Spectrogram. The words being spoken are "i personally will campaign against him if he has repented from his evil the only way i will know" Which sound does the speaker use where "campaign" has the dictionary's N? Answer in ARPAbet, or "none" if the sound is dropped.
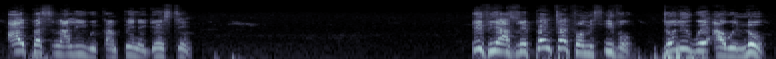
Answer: N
